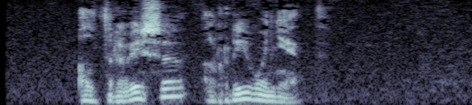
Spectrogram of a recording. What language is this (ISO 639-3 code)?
cat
